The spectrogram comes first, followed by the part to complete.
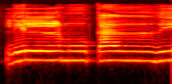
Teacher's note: Caranya lidahnya seperti itu. Ujung lidah bertemu dengan ujung gigi seri atas. Enggak terlalu kencang bukan kalau terlalu kencang kan ulron au nurro hanya disentuhkan enggak ditekan kemudian ditahan sebentar. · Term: zal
